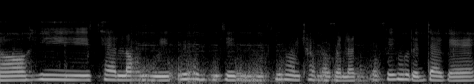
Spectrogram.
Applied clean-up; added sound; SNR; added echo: neural separator model SepFormer DNS4.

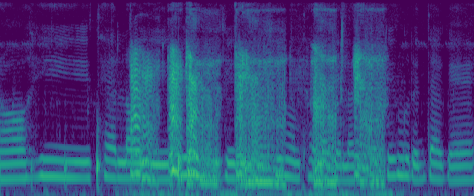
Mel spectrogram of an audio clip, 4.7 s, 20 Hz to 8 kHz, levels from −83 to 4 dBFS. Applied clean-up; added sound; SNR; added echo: none; Growling; -5 dB; none.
